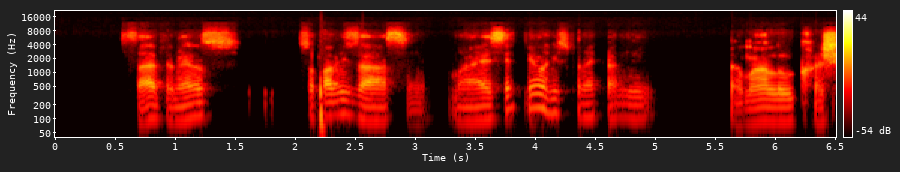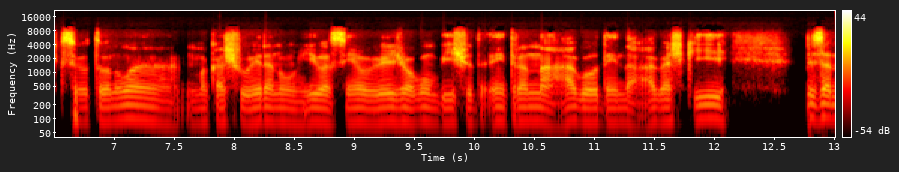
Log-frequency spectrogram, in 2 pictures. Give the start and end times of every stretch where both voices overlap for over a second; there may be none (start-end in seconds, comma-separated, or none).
none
